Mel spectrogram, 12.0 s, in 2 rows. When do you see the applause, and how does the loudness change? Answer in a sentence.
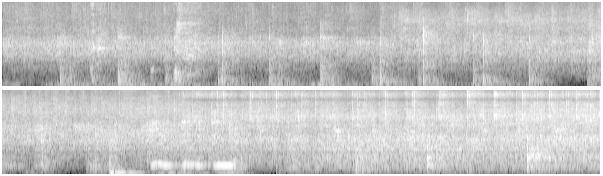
The applause can be heard from 0.0 to 11.9 s, getting louder.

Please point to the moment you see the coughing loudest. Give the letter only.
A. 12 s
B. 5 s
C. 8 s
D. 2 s
C.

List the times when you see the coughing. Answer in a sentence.
The coughing can be heard from 0.8 to 2.0 s and from 7.5 to 8.4 s.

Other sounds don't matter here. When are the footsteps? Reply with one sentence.
The footsteps can be heard from 0.4 to 8.6 s.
